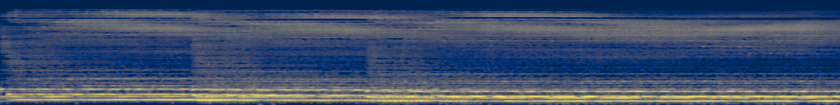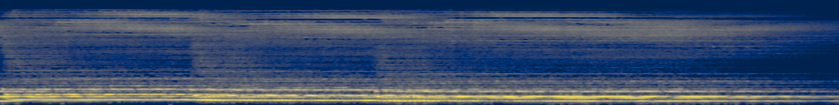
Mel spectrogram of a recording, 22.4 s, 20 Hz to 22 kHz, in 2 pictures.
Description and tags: Live - Space Pad 02
Live Krystal Cosmic Pads
Cosmic, Pads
